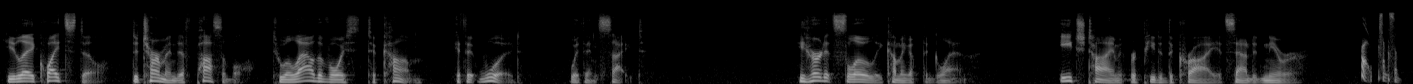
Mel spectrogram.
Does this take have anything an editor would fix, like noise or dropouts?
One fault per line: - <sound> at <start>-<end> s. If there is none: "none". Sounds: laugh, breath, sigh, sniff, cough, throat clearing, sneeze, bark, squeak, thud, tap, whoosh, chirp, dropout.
- chirp at 13.6-14.0 s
